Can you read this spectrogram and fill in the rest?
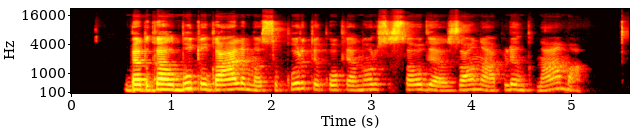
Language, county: Lithuanian, Marijampolė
